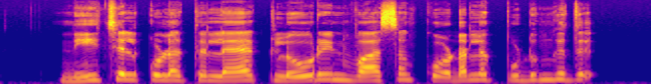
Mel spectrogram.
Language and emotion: Tamil, disgusted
